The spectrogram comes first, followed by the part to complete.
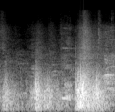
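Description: A wrestler's body slamming onto the wrestling ring's mat: one loud thud about one and a half seconds in, after a smaller thump a little before it.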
